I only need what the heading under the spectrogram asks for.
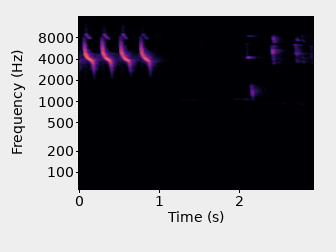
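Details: Marsh tit giving four quick, high, downslurred whistled notes in a rapid run, followed after a pause by a few faint, scattered short chips.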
